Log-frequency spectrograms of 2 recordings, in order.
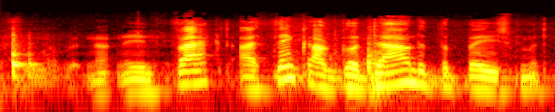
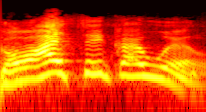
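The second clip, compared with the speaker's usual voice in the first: higher and louder, a gloating threat; menacing; 10 semitones higher, 5 dB louder than usual. Acted. Robot husband gloating at the men he holds at gunpoint. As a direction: sneer it with pleasure at their fear.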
